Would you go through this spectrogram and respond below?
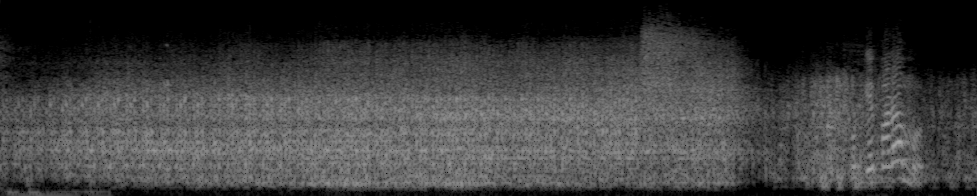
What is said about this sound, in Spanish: Después llegan hasta un área de servicio donde está aparcado el camión de la competencia. Miguel entra en el aparcamiento y frena.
